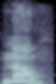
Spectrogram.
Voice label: "no" female stern; Voice; expletives

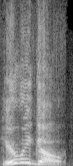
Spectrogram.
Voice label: here we go announcer

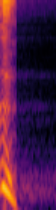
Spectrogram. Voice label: "uh", male

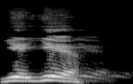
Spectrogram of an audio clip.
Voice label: "yeah yeah", voice

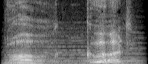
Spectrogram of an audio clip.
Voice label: oh good, cartoon; Voice

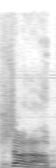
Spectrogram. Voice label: shut up male; expletives

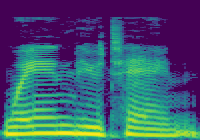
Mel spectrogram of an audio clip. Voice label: female, voice drops

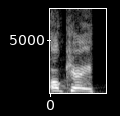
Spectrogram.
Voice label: "okay", expletives

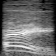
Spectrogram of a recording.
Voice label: "hey", male

